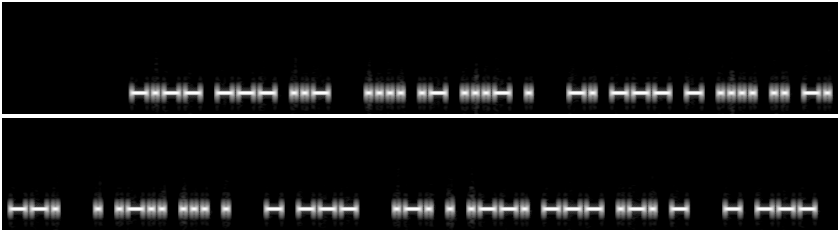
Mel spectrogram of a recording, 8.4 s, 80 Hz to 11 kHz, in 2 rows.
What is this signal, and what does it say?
Morse code, heard as a keyed tone, about 46 wpm, 700 Hz. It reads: YOU HAVE NOTHING ELSE TO REPORT TO
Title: Sentences from Top 1000 Words - Review Part 6 - 45wpm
